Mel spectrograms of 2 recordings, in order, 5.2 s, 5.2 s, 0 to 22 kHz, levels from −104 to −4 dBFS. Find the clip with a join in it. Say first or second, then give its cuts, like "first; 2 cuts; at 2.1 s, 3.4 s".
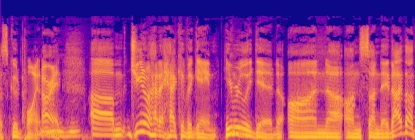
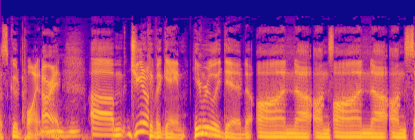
second; 2 cuts; at 1.8 s, 4.1 s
